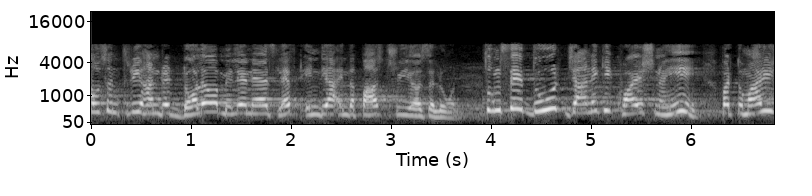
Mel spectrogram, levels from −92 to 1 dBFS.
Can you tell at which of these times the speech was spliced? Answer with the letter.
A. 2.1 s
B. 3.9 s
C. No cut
B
